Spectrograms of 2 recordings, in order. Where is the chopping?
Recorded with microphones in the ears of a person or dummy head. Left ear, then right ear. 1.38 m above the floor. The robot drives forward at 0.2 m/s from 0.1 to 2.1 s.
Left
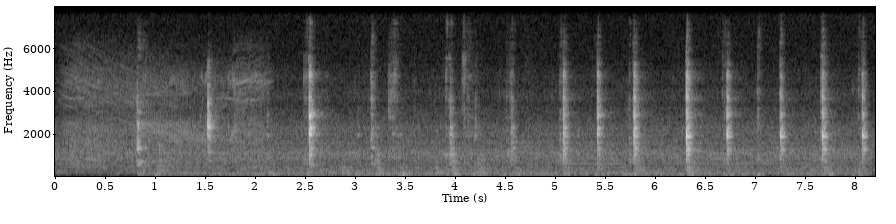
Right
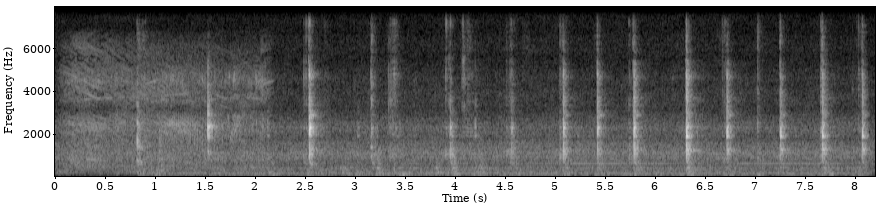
30° right (ahead or behind), 1.5 m; by 8.1 s 25° right (ahead or behind), 1.7 m.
